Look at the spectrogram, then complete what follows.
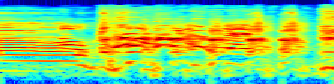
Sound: laugh

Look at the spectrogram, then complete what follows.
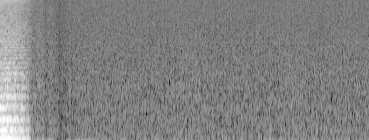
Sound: silence

